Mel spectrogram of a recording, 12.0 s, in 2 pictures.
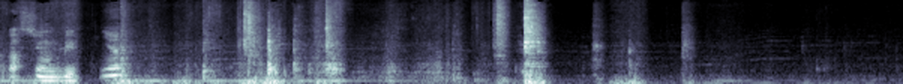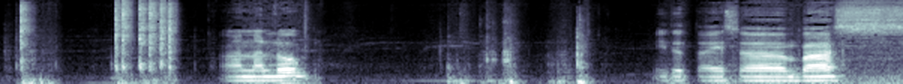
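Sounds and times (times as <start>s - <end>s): test probes clicking and knocking: 6.1s - 7.2s.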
